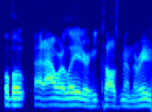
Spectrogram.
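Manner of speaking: ordinary talk, nothing marked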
